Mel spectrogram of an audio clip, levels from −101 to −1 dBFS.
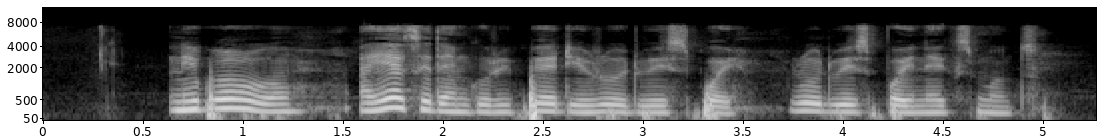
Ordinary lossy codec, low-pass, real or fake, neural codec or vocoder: AAC, 48 kbps; 7.2 kHz; real; none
